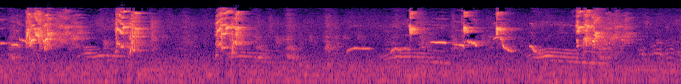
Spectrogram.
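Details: Lovebird call meant to lure other lovebirds to reply: loud shrill screeches repeated roughly once a second, mixed with short upward whistled chirps and squeaky notes between the harsh bursts.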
